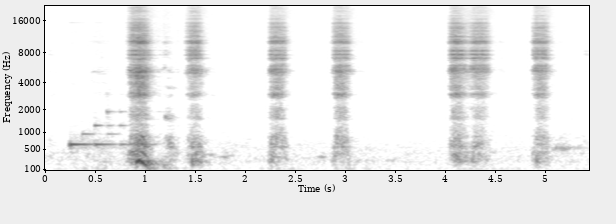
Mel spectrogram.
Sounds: Sneeze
